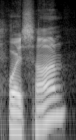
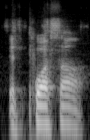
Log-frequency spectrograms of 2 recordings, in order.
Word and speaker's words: Poisson: And we got none other than Poisson, or how do you pronounce it? Poisson? Poison? Way off, dude. It's Poisson.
